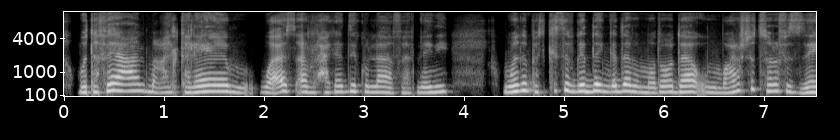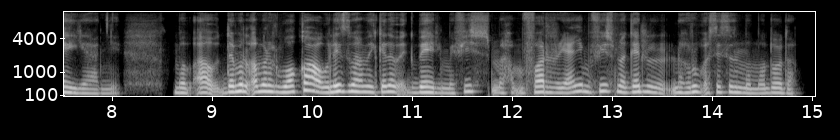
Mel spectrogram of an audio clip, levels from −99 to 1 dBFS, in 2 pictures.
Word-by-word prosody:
واتفاعل 255 +4 +3
مع 205 -3 -5
الكلام 220 +1 +1
وأسأل 225 +3 0
والحاجات 215 +2 -4
دي 245 +1 -1
كلّها، 220 -4 -2
فاهماني؟ 205 +4 -4 0.5
وأنا 235 +5 +5
باتكسف 265 +2 -2
جدًا، 250 +1 +5
جدًا، 235 +1 +1
من 240 - +1
الموضوع 210 +1 -2
ده 225 +1 +2
وما 200 -3 -5
باعرفش 235 - -3
أتصرف 255 -6 -2
إزاي 205 -2 -1
يعني، 170 +1 -10 0.5
بابقى 195 0 -2
قدام 225 +7 +3
الأمر 245 0 +3
الواقع 230 +4 +4
ولازم 235 +4 +4
أعمل 230 -2 +1
كده 225 +2 +1
وإجباري 205 -2 -1
ما 180 -1 -6
فيش 245 +6 -7
مح 190 -1 -8
مفرّ 210 0 -1
يعني 195 +6 -1
ما 235 - -2
فيش 255 +3 -4
مجال 225 +1 0
للهروب 200 +1 -2
أساسًا 215 +3 -4
من 200 -3 -2
الموضوع 175 +2 -4
ده. 170 -1 -11
220 Hz, 165 wpm, -23 LUFS, 200-240 Hz, 0.5 s, وأنا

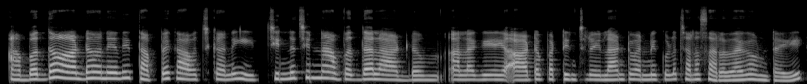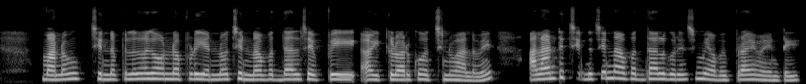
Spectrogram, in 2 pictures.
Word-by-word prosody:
అబద్ధం 230 +8 +2
ఆడడం 280 0 +4
అనేది 275 +1 +1
తప్పే 240 +3 0
కావచ్చు 230 -3 0
కానీ 235 +2 -1 0.3
చిన్న 260 0 -1
చిన్న 300 -1 -1
అబద్దాలు 240 0 +1
ఆడడం, 205 0 -2 0.3
అలాగే 215 0 -1 0.3
ఆట 205 +1 +1
పట్టించడం 230 -1 -3
ఇలాంటివన్నీ 225 +1 -1
కూడా 225 +2 -3
చాలా 235 0 -2
సరదాగా 205 +2 0
ఉంటయి. 190 0 -3 0.6
మనం 220 +2 +4 0.3
చిన్న 235 -3 +1
పిల్లలుగా 255 +1 +3
ఉన్నప్పుడు 245 0 +1
ఎన్నో 230 +2 0
చిన్న 220 -4 +2
అబద్దాలు 230 +1 -1
చెప్పి 230 +1 +1 0.3
ఆహ్, 220 - +1
ఇక్కడి 220 +2 +1
వరకు 220 +2 -3
ఒచ్చిన 220 0 -3
వాళ్ళమే, 190 +3 -1 0.5
అలాంటి 265 +6 +4
చిన్న 250 -2 -3
చిన్న 290 0 +1
అబద్ధాల 255 0 0
గురించి 230 +1 -2
మీ 245 - +1
అభిప్రాయం 215 +2 -1
ఏంటి? 190 0 -3
230 Hz, 145 wpm, -23 LUFS, 215-245 Hz, 0.6 s, ఆడడం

